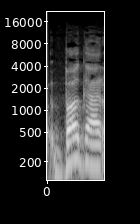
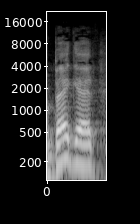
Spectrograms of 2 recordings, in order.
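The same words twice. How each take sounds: First: "bagad", two open A vowels; pronounced bagad. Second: "beged", short E vowels in place of A; pronounced beged. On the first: Teacher contrasting the written word with its reading, pronounced "bagad". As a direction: say "bagad" with an A in both syllables. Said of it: "the way the Torah wrote". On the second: Teacher giving the other reading of the word, pronounced "beged". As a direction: say "beged" with an E in both syllables. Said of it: "the way that's read". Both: Shown as a demonstration.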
